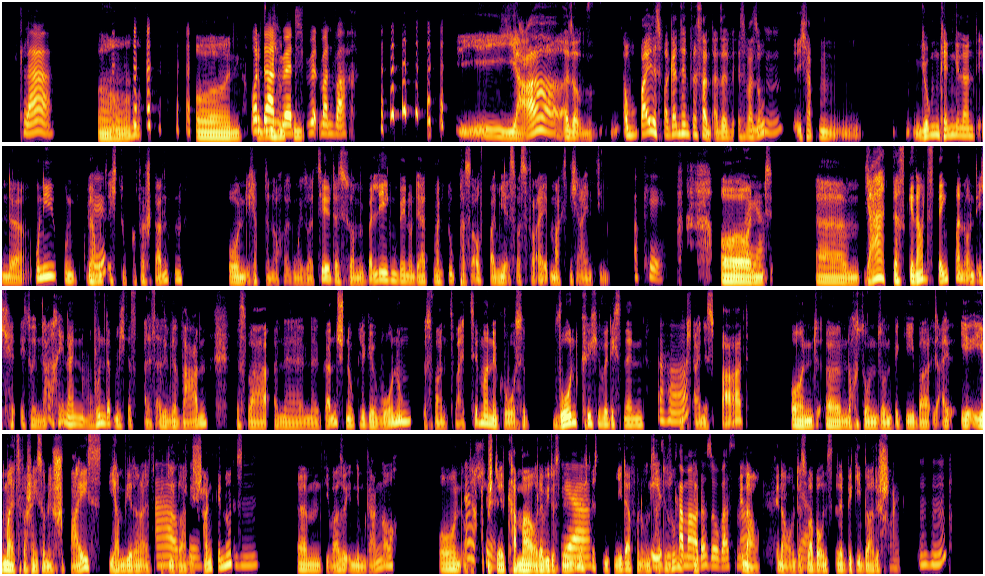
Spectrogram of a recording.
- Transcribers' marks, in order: tapping; laugh; other background noise; drawn out: "Ja"; laugh; drawn out: "Und"
- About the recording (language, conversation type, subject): German, podcast, Welche Tipps hast du für mehr Ordnung in kleinen Räumen?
